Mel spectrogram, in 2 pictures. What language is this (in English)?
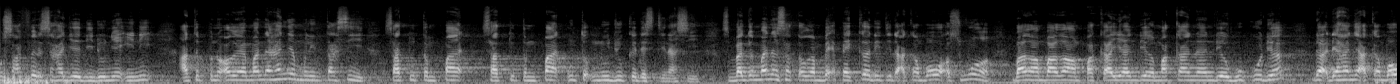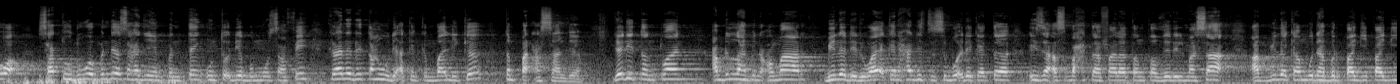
Malay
